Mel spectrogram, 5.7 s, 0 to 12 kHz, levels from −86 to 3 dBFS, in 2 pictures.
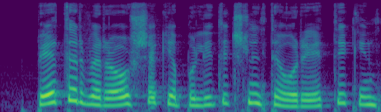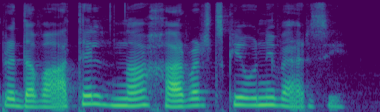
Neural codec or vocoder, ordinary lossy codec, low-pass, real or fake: none; none; 10.8 kHz; real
